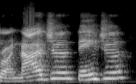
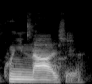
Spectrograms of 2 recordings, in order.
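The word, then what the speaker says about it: Queen Naija: y'all know queen i always say her name ronaja ninja it's queen naja niger queen naja now mr jeffe two-time platinum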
